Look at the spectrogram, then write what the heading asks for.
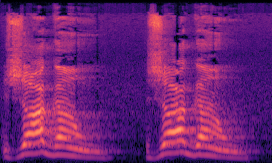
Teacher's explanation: Eu tenho encontro AM. Acontece que esse AM, ele tem um som de ão.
